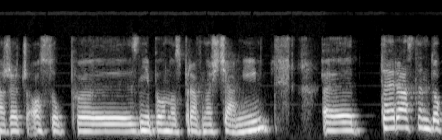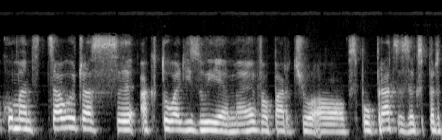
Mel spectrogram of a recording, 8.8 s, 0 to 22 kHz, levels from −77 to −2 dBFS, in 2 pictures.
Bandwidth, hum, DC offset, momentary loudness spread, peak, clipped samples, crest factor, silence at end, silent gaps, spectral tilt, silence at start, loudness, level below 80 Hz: 16.5 kHz; none; under 0.1%; 5 LU; -2 dBFS; under 0.1%; 10 dB; 0 s; none; -5 dB/octave; 0 s; -13 LUFS; -62 dBFS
